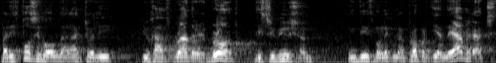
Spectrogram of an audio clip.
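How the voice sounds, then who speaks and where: Fairly high for a man, this voice with a Spanish accent runs at a fairly quick pace with ordinary pitch variation, joined by audible room echo and noticeable background noise. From Peru. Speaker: professor. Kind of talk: lecture.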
